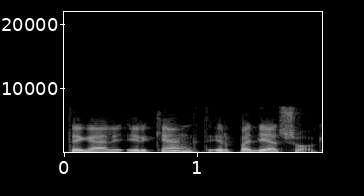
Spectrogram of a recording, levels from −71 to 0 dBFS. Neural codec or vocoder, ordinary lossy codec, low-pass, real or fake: none; AAC, 64 kbps; 7.2 kHz; real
